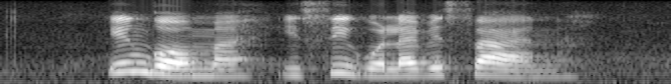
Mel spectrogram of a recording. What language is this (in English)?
South Ndebele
